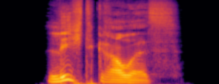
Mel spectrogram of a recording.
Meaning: strong/mixed nominative/accusative neuter singular of lichtgrau
- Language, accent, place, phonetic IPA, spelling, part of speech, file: German, Germany, Berlin, [ˈlɪçtˌɡʁaʊ̯əs], lichtgraues, adjective, De-lichtgraues.ogg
